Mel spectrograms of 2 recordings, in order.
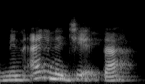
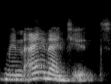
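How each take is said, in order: First: The last word ends with a full vowel. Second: The last word ends on a bare consonant. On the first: It is the easier form for beginners. "boleh dibaca lengkap" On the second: It sounds fluent like native speakers. "Kalau pengen terlihat fasih"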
